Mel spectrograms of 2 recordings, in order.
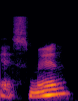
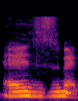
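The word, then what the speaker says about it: ἐσμέν: 자, 그래서 에이미, 에이, 에스티, 에스맨, 에스테, 에이시, 에이나이. 제가 에스맨이라고 습관적으로 읽어버렸지만 원래는 에즈맨 이렇게 읽어야 돼요. 미 다음에 미 전에 시그마가 나오면 z 이렇게 읽어야 됩니다.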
